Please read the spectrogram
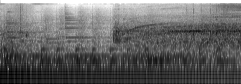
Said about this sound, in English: Well, once again, Edgar Martinez is using Eagle Hardware's incredible selection of brand name power tools for its latest project. And uh, here's a surprise. Uh, for once, it's not a bat. Oh, it is a bat. It's a light bat.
